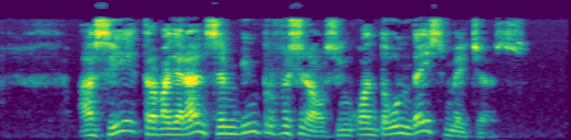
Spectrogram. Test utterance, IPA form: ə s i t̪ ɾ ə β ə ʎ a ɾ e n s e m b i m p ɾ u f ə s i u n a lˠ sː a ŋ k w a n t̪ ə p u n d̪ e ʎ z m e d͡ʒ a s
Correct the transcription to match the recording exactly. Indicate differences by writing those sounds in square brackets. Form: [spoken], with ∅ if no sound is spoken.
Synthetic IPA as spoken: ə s i t̪ ɾ ə β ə ʎ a ɾ [a] n s e m b i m p ɾ u f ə s i u n a lˠ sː [i] ŋ k w a n t̪ ə [∅] u n d̪ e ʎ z m e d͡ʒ [ə] s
